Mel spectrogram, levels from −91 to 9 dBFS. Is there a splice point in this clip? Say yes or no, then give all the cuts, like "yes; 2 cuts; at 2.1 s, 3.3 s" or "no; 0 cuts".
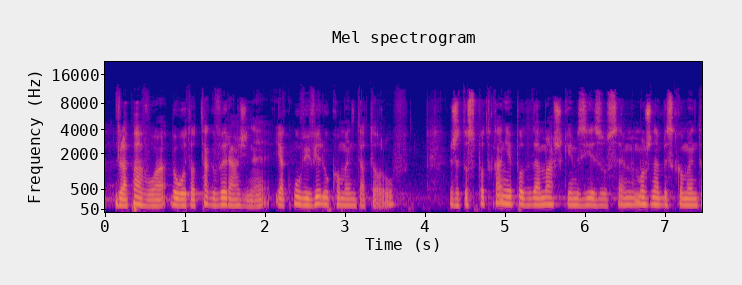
no; 0 cuts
